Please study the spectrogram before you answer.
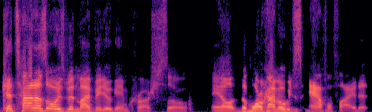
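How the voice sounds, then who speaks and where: A man chatting on a podcast, rambling eagerly through anecdotes with lots of fillers. His voice sits a little high, with a bright, forward ring. The sound is dry and close. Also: big pitch swings, fast, no room sound. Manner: enthusiastic, rambling storyteller with many fillers. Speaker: podcast co-host. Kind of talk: casual podcast chat.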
